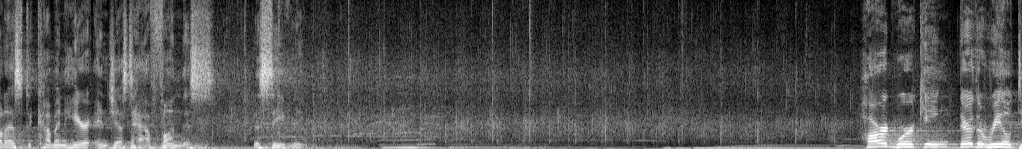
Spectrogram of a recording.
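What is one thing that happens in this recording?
A man sings with feeling through a microphone and loudspeakers.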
